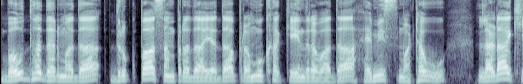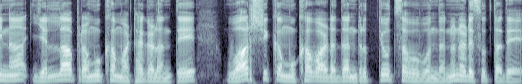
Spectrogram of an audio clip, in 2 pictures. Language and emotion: Kannada, neutral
